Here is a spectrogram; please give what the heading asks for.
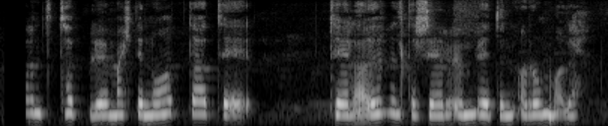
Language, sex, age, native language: Icelandic, female, 20-29, Icelandic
